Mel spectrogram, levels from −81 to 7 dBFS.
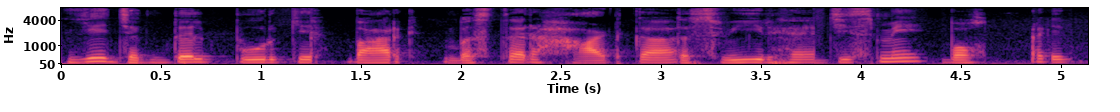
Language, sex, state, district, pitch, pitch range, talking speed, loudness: Hindi, male, Chhattisgarh, Bastar, 135 Hz, 125-145 Hz, 140 wpm, -23 LUFS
